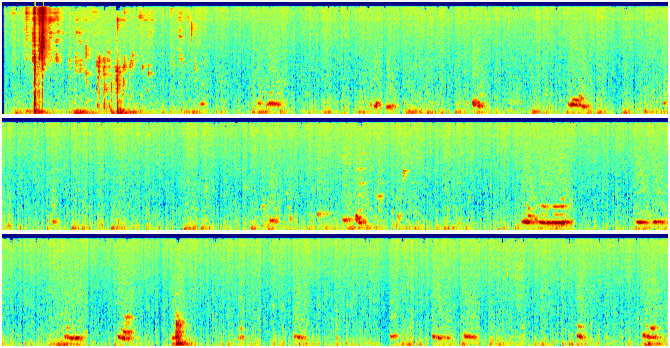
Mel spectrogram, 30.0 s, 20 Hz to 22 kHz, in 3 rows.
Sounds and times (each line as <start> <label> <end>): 0.3 orgasm 3.1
